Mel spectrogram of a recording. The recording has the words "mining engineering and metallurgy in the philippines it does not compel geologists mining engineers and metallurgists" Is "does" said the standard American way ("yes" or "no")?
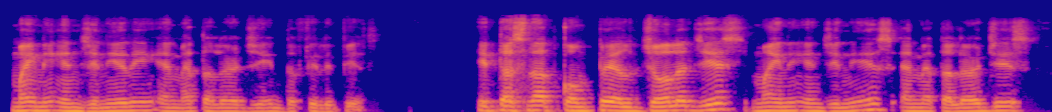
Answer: no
